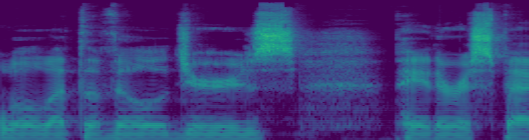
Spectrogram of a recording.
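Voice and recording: Someone is reading aloud in a natural voice. The text is read throughout.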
